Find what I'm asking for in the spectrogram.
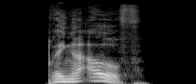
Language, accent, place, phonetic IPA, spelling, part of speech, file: German, Germany, Berlin, [ˌbʁɪŋə ˈaʊ̯f], bringe auf, verb, De-bringe auf.ogg
- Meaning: inflection of aufbringen: 1. first-person singular present 2. first/third-person singular subjunctive I 3. singular imperative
